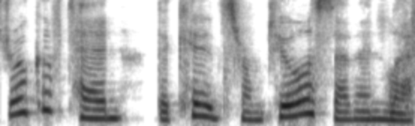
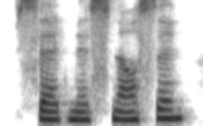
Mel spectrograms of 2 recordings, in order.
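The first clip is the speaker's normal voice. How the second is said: ordinary delivery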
